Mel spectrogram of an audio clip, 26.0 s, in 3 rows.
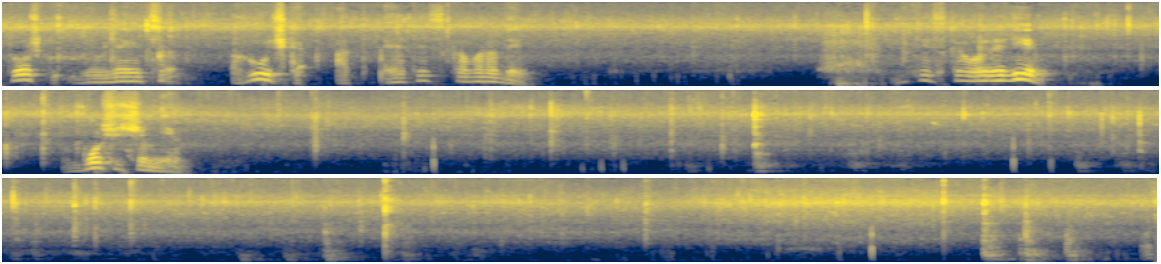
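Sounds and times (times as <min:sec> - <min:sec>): food sizzling in a frying pan: 0:00.0 - 0:26.0
crackles and pops of oil: 0:11.0 - 0:18.4, 0:19.0 - 0:20.6, 0:23.8 - 0:25.6.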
